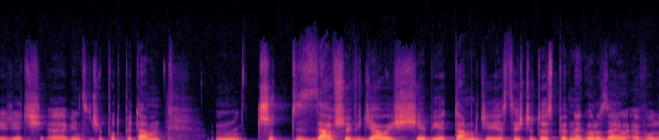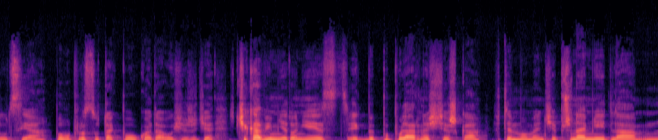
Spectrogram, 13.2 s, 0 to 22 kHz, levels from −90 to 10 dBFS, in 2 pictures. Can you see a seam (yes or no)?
yes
